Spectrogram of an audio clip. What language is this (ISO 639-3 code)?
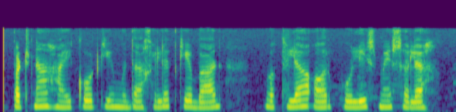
urd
